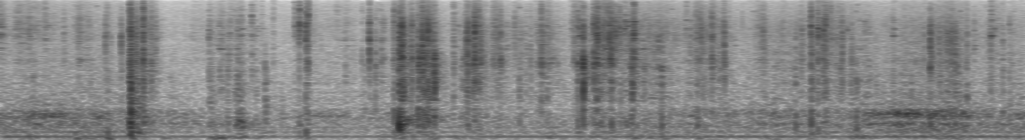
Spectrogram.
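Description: A solid, dry block of white gym chalk (magnesium carbonate), reduced to a pile of crumbled chunks and powder, is pinched and crushed between fingers and thumbs. A run of bright, crisp crunches and crinkly crackles follows, each short and dry with almost no ring, over a faint steady low hum. The chalk breaks down into smaller crumbling pieces.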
